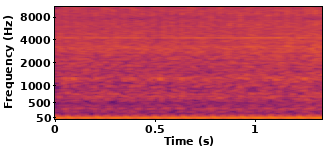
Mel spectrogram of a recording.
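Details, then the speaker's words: Nissan D40 Navara with swapped-in VK45DE V8, first start after engine change, idling slowly around 500 rpm with an uneven lumpy beat and stumble; one cylinder down, traced to a dirty injector connector contact. "i think we still got one not quite right yeah it feels like one down"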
